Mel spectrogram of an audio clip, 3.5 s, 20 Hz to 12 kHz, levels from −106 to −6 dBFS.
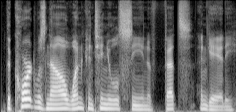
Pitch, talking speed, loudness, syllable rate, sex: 130 Hz, 185 wpm, -18 LUFS, 5.4 syllables/s, male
